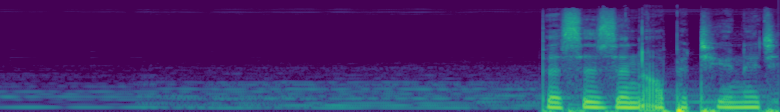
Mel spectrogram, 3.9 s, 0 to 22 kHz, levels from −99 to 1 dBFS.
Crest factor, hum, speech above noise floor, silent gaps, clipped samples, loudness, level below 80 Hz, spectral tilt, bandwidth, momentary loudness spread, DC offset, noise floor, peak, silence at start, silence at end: 20 dB; none; 38 dB; none; under 0.1%; -22 LUFS; -30 dBFS; -6 dB/octave; 15 kHz; 5 LU; under 0.1%; -58 dBFS; -4 dBFS; 2.7 s; 0 s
